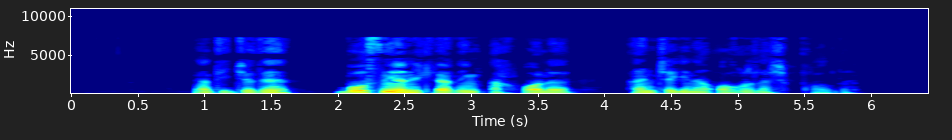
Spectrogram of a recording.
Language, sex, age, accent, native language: Uzbek, male, 18-24, Toshkent viloyati, Uzbek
